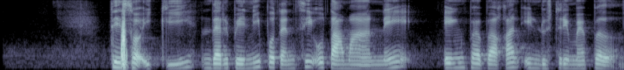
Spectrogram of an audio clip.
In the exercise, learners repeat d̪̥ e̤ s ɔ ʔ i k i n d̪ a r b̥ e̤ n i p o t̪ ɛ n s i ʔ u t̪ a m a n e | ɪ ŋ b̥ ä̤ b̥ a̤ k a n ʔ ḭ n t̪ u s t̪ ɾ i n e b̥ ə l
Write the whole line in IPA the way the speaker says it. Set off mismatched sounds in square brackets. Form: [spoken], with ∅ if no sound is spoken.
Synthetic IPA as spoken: d̪̥ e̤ s ɔ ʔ i k i n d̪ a r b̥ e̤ n i p o t̪ ɛ n s i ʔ u t̪ a m a n e | ɪ ŋ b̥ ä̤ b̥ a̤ k a n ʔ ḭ n [d̪] u s t̪ ɾ i [m] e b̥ ə l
